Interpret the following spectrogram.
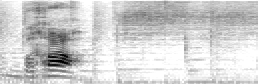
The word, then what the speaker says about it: bras: elle a eu un bras le bras brand qu'il met à tout et à tout le pérou death bras avec s on ne prononce pas le s et ses singuliers donc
